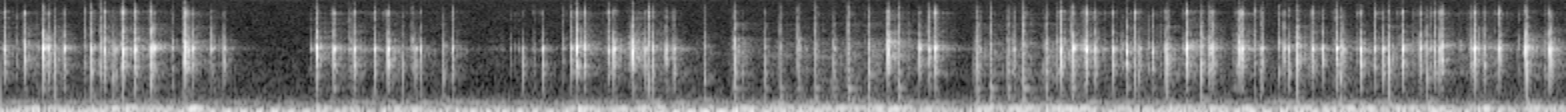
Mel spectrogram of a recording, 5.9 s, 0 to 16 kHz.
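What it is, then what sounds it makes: Mechanical keyboard with ABS keycaps. Two hands type continuously with the fingertips on a small 65% mechanical keyboard with a purple case and white ABS keycaps, resting on a desk mat. Rapid, bright, clacky key presses come in quick bursts with short pauses, each click sharp and dry with almost no ring.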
